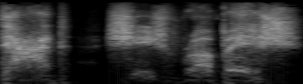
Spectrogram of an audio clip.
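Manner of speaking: small, half-whispered, loud little stage whisper. Retelling what a child said during an investigation: imitating a child's whisper. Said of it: "this little voice to one side of me whispered".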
